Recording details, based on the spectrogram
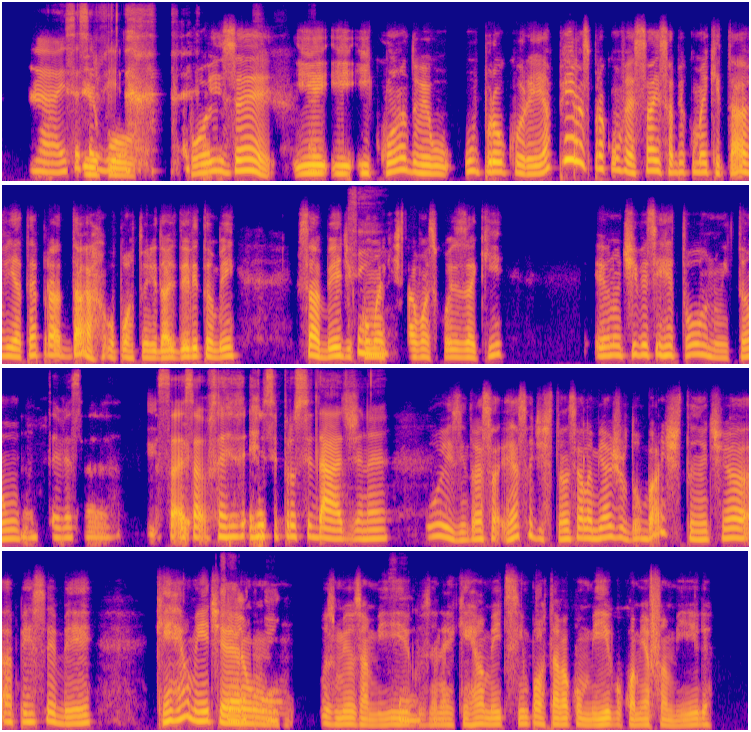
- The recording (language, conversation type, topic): Portuguese, advice, Como manter uma amizade à distância com pouco contato?
- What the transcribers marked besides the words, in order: chuckle; other background noise; tapping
